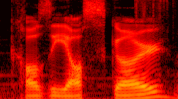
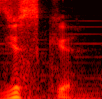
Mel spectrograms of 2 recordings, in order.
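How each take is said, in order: First: It uses the local English-style pronunciation. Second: It uses a pronunciation closer to Polish. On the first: The speaker calls it wrong. "which is how we would normally say it here" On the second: The speaker calls it right. "It's Kosciuszko. Or something closer to that"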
